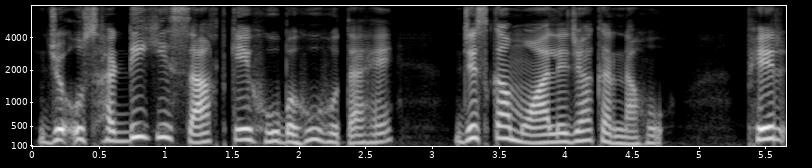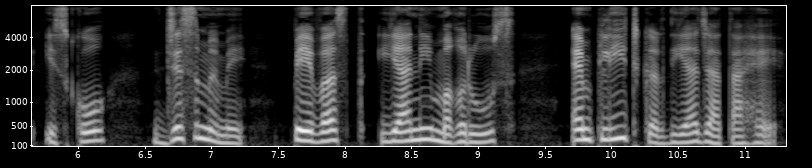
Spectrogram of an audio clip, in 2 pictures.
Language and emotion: Urdu, neutral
